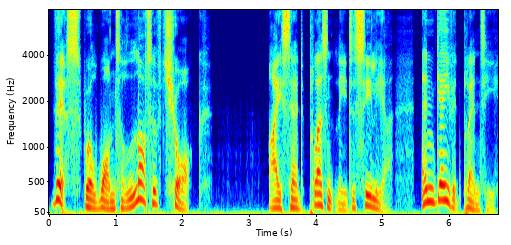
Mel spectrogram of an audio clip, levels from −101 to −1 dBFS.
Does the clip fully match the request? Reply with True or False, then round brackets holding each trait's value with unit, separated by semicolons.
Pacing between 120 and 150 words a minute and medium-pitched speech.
False (140 wpm; 130 Hz)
